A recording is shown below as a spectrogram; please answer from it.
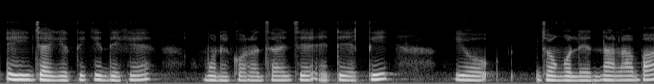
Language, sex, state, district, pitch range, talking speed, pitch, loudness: Bengali, female, Tripura, West Tripura, 195-215 Hz, 130 wpm, 205 Hz, -17 LUFS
